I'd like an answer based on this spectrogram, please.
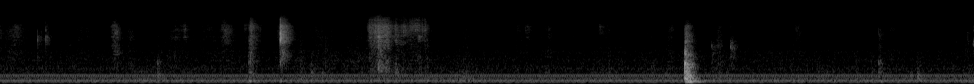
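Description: Plastic packing sheet rustling and crinkling in short bursts as it is handled and pulled off a vacuum-packed life raft, with one sharp knock about seven seconds in. A steady low hum runs underneath.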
